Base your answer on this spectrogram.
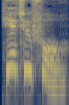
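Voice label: "heretofore", British English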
